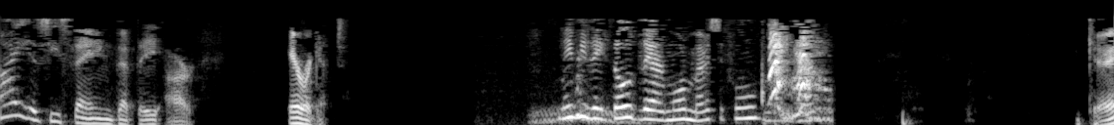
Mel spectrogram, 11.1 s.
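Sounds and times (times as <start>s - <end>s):
speech: 0.2s - 2.1s, 2.9s - 3.5s, 5.3s - 8.4s, 10.9s - 11.1s
dog barking: 7.6s - 8.3s
faint dog yelp: 7.7s - 8.3s.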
